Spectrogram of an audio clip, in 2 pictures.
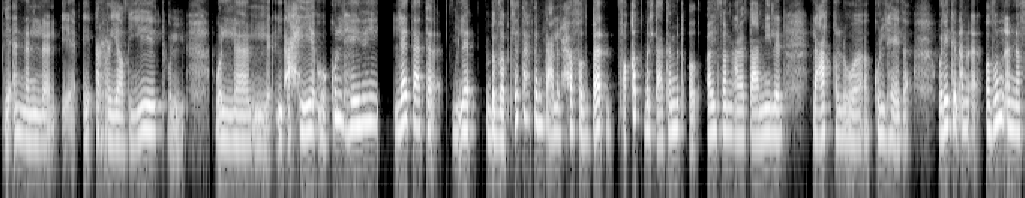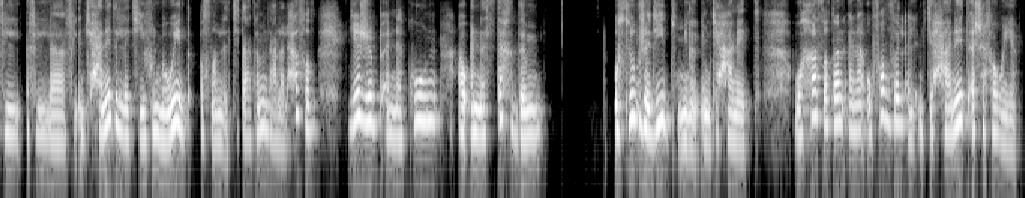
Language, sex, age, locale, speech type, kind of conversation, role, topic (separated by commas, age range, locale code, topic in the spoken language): Arabic, female, 30-34, ar-TN, conversation, unstructured, none, هل إنت شايف إن الامتحانات بتعكس مهارات الطالب الحقيقية؟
